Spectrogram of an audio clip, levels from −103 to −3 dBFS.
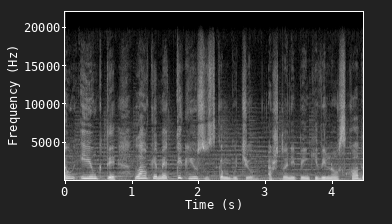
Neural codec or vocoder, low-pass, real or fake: none; 19.8 kHz; real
